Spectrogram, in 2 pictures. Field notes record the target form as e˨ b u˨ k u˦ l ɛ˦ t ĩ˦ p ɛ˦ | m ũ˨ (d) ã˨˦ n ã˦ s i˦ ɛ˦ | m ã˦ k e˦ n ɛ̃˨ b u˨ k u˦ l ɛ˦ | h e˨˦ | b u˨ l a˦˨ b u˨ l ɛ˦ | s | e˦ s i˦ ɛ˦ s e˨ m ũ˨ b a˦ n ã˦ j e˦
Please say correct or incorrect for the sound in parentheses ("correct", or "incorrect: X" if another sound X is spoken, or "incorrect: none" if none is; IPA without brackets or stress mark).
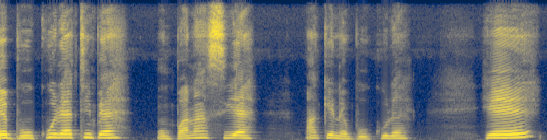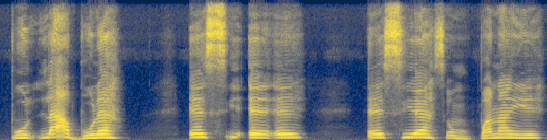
incorrect: b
